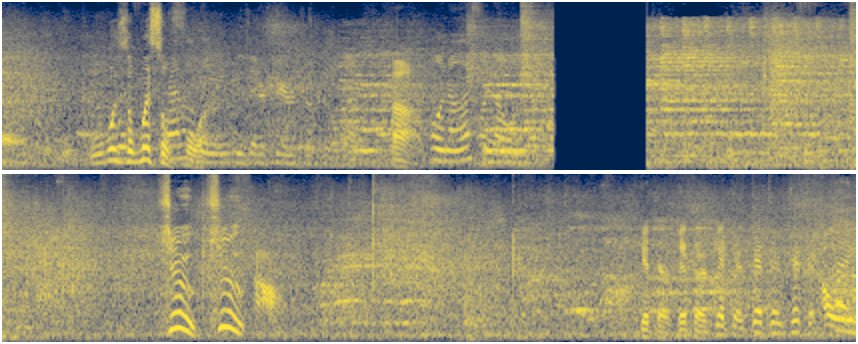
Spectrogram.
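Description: Women and men nearby talk and call out in a large echoing rink.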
